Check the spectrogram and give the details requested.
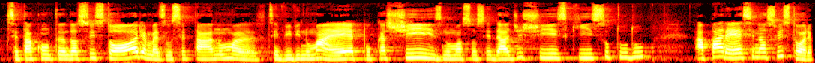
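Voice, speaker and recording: A woman's voice: medium pitch, moderate pace, fairly bright tone. A woman explaining a subject as an expert in an interview, tagging her points with frequent question tags. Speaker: expert, teacher.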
